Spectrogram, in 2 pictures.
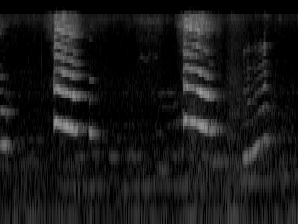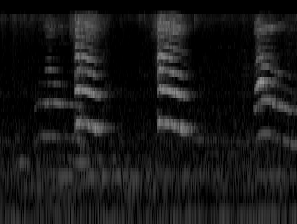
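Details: Pet cat meowing during a bath indoors while shampoo soaks in: five complaining meows, each starting high and sliding downward, spaced roughly every one to two seconds, with a softer rising mew between.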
